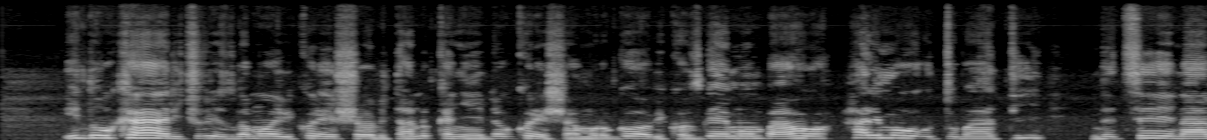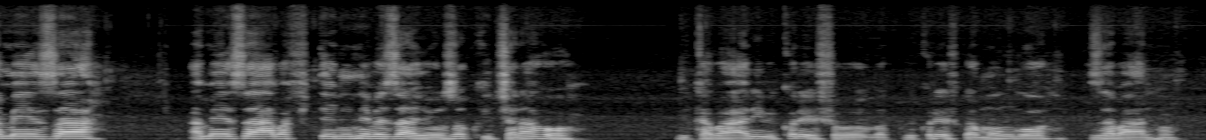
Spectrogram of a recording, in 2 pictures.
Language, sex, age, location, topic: Kinyarwanda, female, 25-35, Kigali, finance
